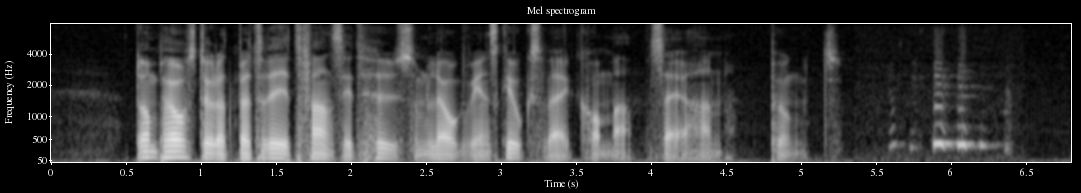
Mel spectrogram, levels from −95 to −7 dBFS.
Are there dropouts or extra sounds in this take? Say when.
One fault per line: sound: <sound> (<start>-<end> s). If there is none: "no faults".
sound: laugh (5.6-6.4 s)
